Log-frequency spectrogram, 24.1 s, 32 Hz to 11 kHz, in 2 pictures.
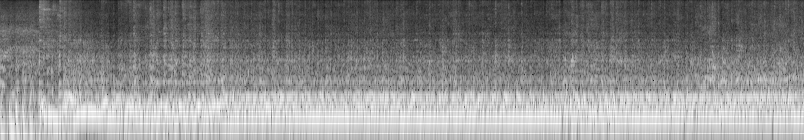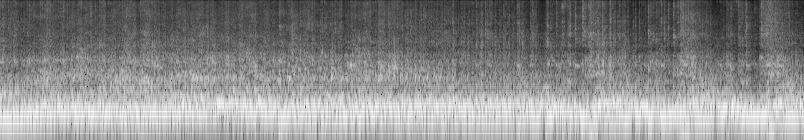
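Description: LS V8 swapped into a Rocket Bunny Toyota GT86, running loud on open headers with a harsh, throbbing rumble that holds steady for the whole stretch, close up, with no talking.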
